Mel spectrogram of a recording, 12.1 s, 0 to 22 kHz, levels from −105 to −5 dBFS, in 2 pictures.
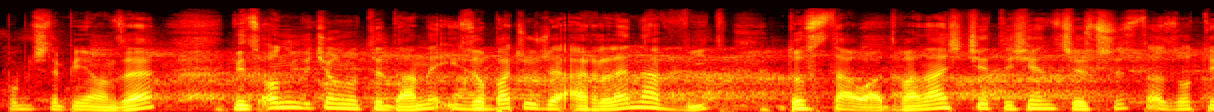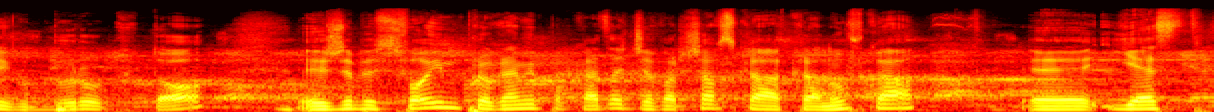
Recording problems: echo of what is said; noticeable; throughout; 270 ms later, 15 dB below the speech
chatter from many people; faint; throughout; 25 dB below the speech

